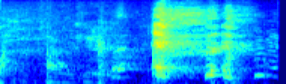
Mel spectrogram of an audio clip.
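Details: Short run of two or three harsh, loose adult coughs with faint voice sounds before, from an acted TV-series outtake; cough.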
